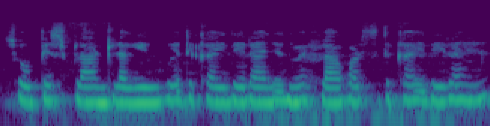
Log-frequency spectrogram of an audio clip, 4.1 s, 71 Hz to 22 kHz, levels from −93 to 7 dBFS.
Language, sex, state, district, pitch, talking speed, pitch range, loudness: Hindi, female, Uttar Pradesh, Jalaun, 220 Hz, 235 wpm, 210-230 Hz, -37 LUFS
